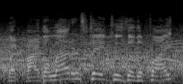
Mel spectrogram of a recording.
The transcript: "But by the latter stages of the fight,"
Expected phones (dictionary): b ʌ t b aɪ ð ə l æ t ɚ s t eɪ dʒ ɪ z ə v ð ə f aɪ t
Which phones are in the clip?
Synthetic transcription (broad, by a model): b ʌ t b aɪ ð ə l æ t ɚ s t eɪ dʒ ɪ z ə v ð ə f aɪ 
